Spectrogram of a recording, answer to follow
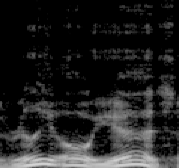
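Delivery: high, lilting surprised reply; surprised delight. Retold or imitated. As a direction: play her pleasantly surprised. Voices the woman's surprised reply.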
